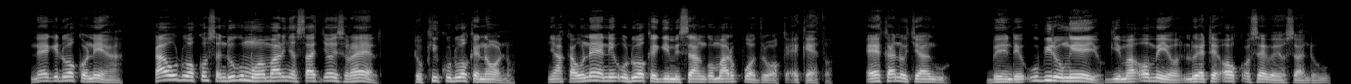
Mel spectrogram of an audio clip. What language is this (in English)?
Luo (Kenya and Tanzania)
